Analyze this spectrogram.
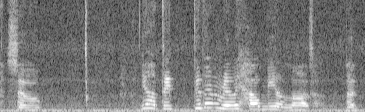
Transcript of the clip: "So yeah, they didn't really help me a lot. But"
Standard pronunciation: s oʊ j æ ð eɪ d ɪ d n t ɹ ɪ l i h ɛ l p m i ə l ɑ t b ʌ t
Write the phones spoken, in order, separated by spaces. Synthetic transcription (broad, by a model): s oʊ j æ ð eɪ d ɪ d n t ɹ ɪ l i h ɛ l p m i ə l ɑ t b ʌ t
